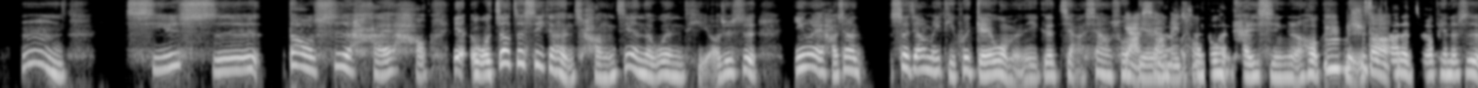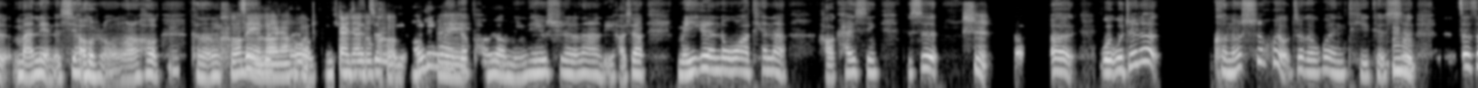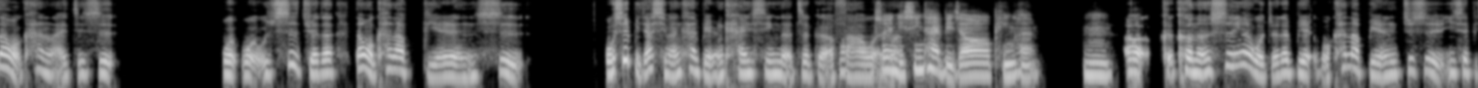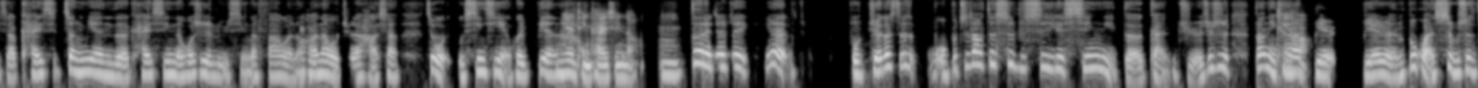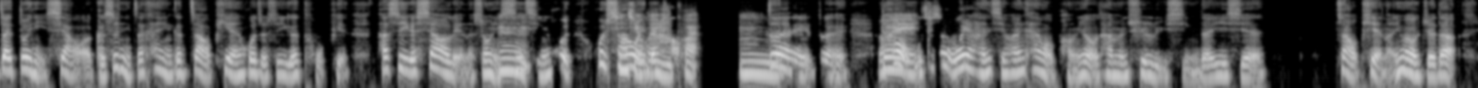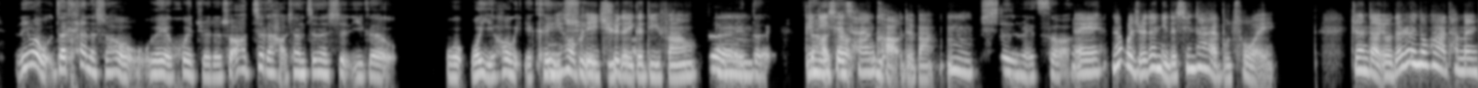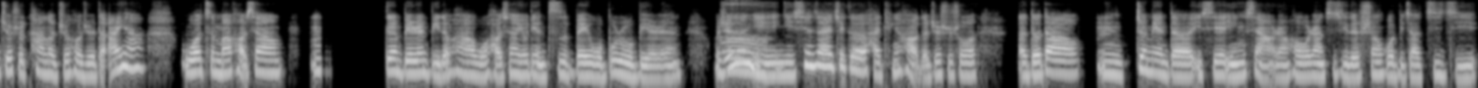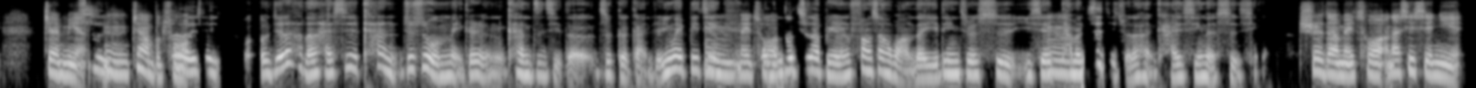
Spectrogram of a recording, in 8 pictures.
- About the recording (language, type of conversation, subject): Chinese, podcast, 你平时是如何管理自己使用社交媒体的时间的？
- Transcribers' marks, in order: laughing while speaking: "笑容"; swallow; other noise; unintelligible speech; other background noise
